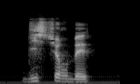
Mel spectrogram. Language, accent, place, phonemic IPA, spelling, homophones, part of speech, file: French, France, Lyon, /dis.tyʁ.be/, disturber, disturbé / disturbée / disturbées / disturbés, verb, LL-Q150 (fra)-disturber.wav
- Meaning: to disturb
